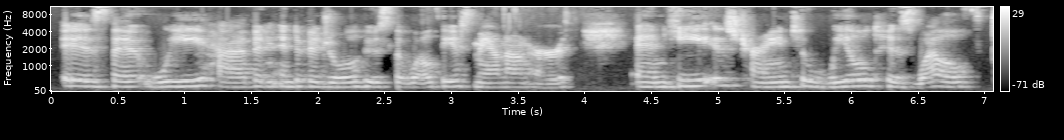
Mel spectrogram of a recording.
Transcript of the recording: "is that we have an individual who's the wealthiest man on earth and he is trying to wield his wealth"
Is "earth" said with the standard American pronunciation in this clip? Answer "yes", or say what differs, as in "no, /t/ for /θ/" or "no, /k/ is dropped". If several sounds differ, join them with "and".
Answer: yes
